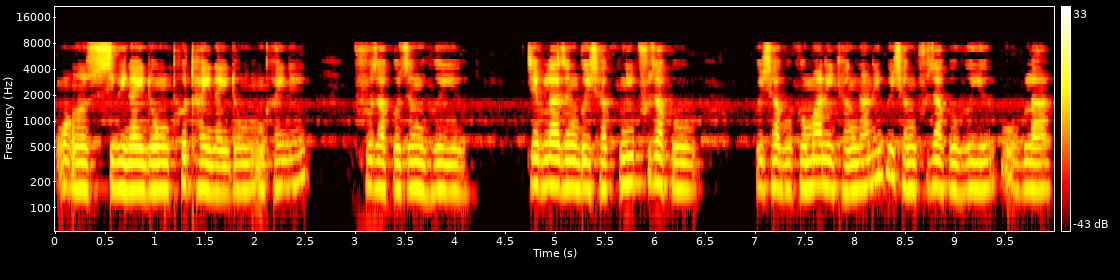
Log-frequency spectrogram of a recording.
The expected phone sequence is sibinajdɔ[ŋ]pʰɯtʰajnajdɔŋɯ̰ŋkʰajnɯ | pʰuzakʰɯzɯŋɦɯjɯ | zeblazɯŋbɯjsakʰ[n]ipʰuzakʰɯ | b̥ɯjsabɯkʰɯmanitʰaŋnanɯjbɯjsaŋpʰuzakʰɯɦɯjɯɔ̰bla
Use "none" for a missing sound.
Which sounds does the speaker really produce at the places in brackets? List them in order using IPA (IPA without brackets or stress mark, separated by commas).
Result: ŋ, n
